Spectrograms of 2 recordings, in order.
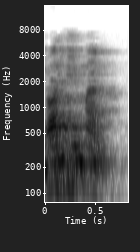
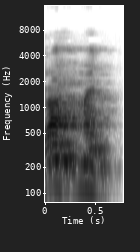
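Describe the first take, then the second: First: The h is followed by an i vowel. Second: The h has no vowel after it. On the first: "bi kasril ha dengan dibaca kasrahannya" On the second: "bisukunil hai dengan dibaca sukun"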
